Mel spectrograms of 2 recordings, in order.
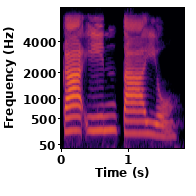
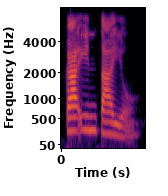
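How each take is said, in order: First: Stretched, deliberate syllables; slow teaching model. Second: Said in the usual way. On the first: Shown as a demonstration. Teacher models an invitation to eat, slowly. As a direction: draw each syllable out for learners.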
